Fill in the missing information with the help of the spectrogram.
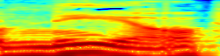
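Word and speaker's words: Kneale: This podcast concerns the English science fiction writer, and especially writer for television, Nigel Neal. That's spelled K as in Kappa, N as in Nero, E-A-L-E, Nigel Neal.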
